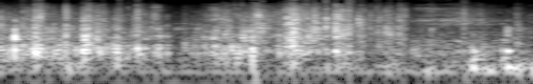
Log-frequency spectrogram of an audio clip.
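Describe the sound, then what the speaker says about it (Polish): Plastic wrap on a parcel of Christmas-themed building blocks crinkles and crackles continuously at close range, with steady irregular rustling throughout and no speech. "No dobra, no to tak ładnie bym tą folię otworzył."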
